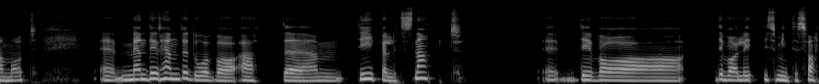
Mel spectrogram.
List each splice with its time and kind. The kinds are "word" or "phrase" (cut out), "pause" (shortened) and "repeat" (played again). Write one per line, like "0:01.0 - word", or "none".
0:01.6 - word
0:03.5 - pause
